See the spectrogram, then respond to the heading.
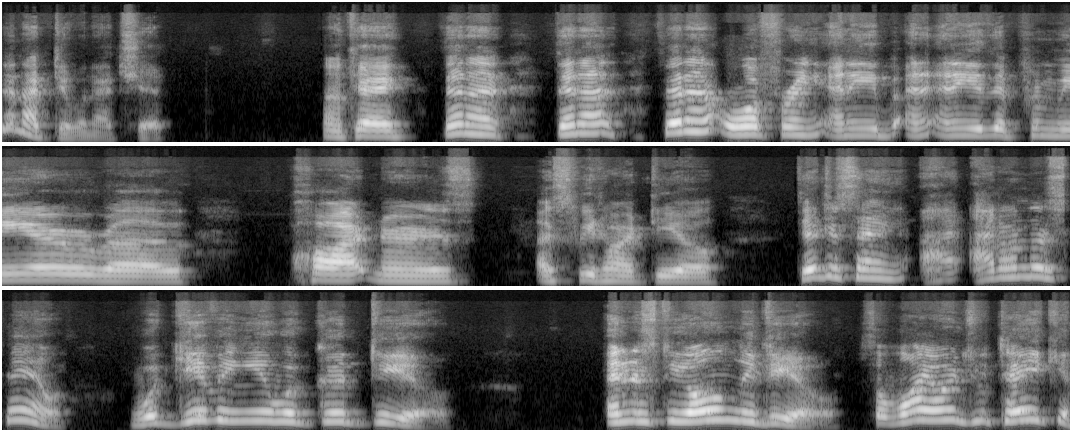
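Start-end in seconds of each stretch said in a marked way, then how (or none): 9.9-16.0 wiseguy-style gangster voice. Acting out what they're saying to the premier partners, in a mobster voice. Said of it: "why are you sounding like a mobster right now?".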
